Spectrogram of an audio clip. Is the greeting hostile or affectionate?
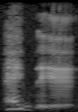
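affectionate. It sounds warm and affectionate.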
